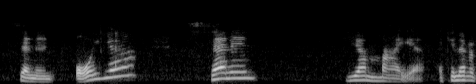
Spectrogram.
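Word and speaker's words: Yemayá: Send in Ogun, send in Chango, send in Oya, send in Yamaya. I can never pronounce the other way. Yamaja. I say it wrong. Yamaya.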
